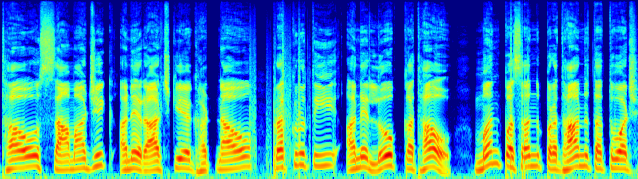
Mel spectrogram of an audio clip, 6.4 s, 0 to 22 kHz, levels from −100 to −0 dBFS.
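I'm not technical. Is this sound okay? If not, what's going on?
No. There is loose connector crackle in two spots: from 2.51 to 3.11 s, and from 5.12 to 5.29 s. It sounds like rough scratching over the speech. A worn or dirty plug keeps losing and regaining contact, so the sound gets chopped up.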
